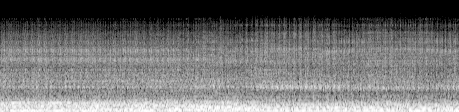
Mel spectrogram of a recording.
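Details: Cold idle of all-motor LSV engine in EF hatch, block cold, before valve adjustment and spring-type LMA install: deep, busy jingling clatter from the head over the engine note; valvetrain noise, suspected loose valve adjustment or missing spring-type LMAs.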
